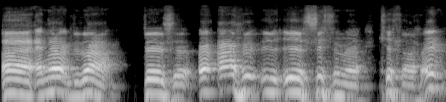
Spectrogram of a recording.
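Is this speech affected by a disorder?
Yes: dystonia; neurological movement disorder, caused by repeated rugby concussions and head knocks, affects speech and hands; slurred speech as first symptom, hands later involuntarily affected.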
